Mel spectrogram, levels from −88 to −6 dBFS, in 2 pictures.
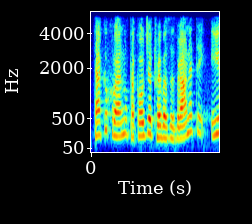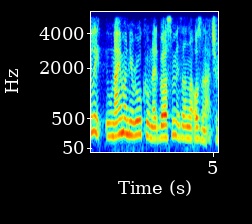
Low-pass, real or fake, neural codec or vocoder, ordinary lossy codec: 5.4 kHz; fake; codec, 16 kHz in and 24 kHz out, 0.4 kbps, LongCat-Audio-Codec, fine tuned four codebook decoder; none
